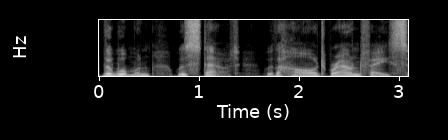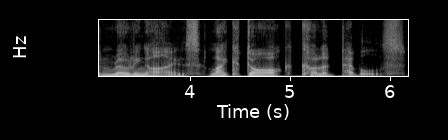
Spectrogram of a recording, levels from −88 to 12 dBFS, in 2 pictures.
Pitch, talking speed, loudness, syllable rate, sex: 105 Hz, 155 wpm, -23 LUFS, 3.9 syllables/s, male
